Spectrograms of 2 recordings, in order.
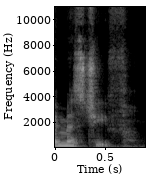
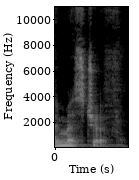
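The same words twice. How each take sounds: First: "mischief" said as MIS-cheef; American-attributed long ee. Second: "mischief" said as MIS-chiff; British-attributed short i. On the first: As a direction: end "mischief" with long ee, like "chief". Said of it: "In America, people say mischief". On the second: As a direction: end "mischief" with short i, like "whiff". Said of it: "much like the Brits". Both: Shown as a demonstration.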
